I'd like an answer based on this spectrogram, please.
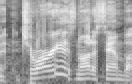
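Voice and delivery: breaking voice, cracking midway. Correcting a claim while talking about games, voice cracking. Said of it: "My fucking voice cracked there".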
